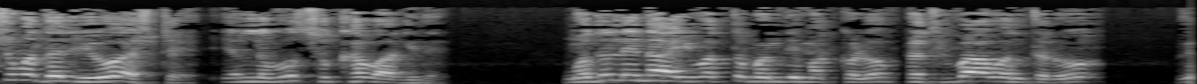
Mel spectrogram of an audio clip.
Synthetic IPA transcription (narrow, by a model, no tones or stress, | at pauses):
ʃɾɐmɐd̪ɐlːjuɐʂʈe̞ɛlːɐʋuːsukʰɐʋaːɡid̪e | mɔd̪ɐlːinɐːjʋɐt̪ːumɐnd̪imɐkːɐɭupɾɐt̪ʰibaːʋɐnt̪ɐɾu | ʋ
